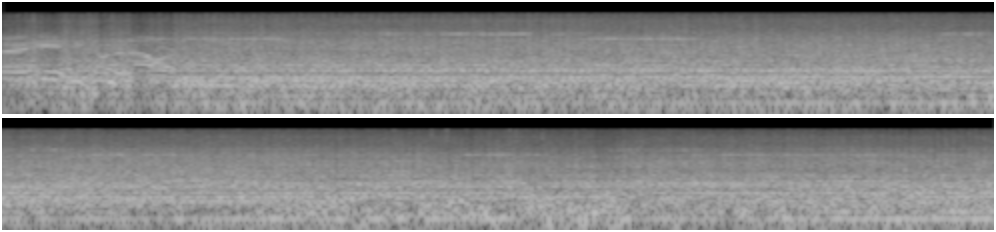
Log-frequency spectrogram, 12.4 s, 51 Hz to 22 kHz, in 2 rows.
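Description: Sandvik QA440 double-deck mobile screening plant running while screening damp lime: a loud, steady machine noise of its engine with the rattle of its two vibrating screen boxes, with a low steady hum underneath.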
